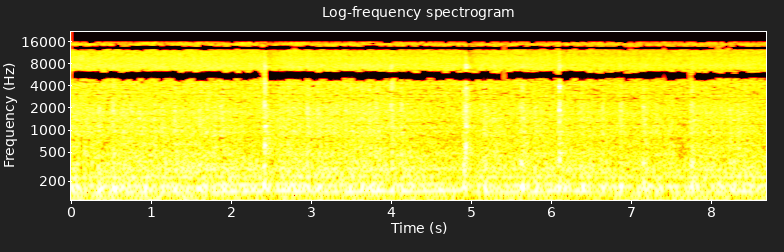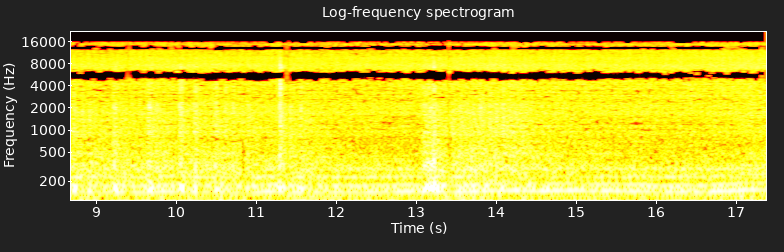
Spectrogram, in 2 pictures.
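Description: A Triumph Stag V8 car engine runs steadily with a rough, repetitive knocking through it, loud and continuous with occasional sharper clacks.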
